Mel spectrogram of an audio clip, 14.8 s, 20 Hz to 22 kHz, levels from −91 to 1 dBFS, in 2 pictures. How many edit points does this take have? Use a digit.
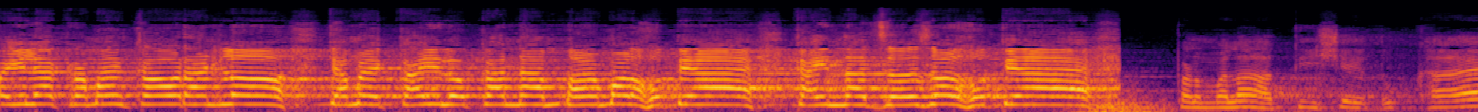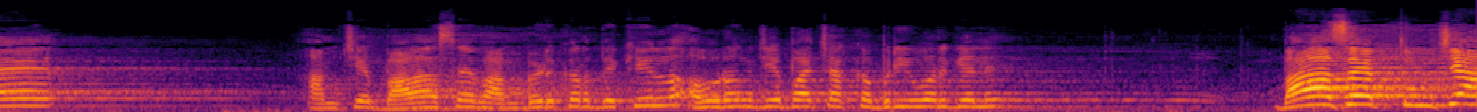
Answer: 1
